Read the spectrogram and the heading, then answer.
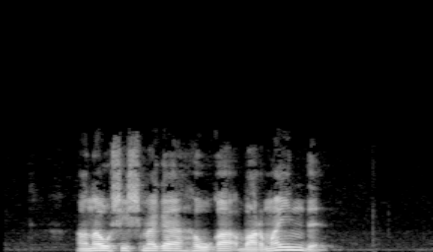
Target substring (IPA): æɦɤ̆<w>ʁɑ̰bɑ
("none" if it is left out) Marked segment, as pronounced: w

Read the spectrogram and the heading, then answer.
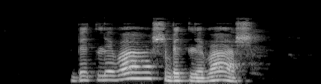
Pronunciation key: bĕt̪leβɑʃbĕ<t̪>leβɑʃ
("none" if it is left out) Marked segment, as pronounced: t̪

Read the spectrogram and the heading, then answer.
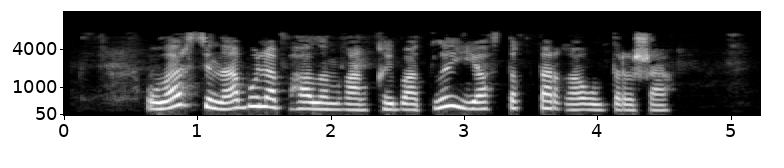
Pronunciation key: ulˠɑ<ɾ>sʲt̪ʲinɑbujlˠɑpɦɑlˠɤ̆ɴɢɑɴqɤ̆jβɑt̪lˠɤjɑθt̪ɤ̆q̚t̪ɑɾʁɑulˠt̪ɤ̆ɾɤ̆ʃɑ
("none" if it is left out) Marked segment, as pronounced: ɾ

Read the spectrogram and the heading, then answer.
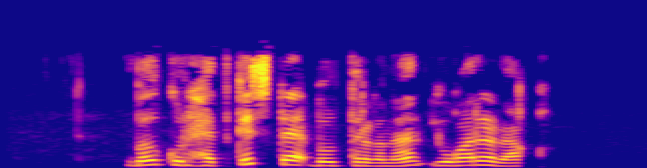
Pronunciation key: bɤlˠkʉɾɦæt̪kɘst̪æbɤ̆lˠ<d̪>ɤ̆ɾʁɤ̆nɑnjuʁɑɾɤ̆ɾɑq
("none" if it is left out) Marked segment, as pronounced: t̪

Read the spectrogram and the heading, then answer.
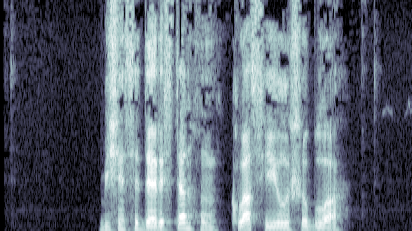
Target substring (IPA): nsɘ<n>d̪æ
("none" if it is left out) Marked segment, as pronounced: none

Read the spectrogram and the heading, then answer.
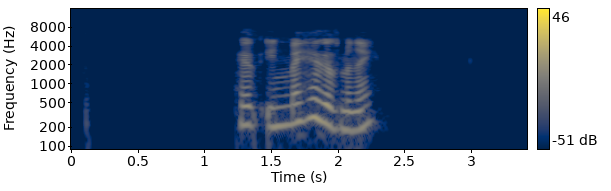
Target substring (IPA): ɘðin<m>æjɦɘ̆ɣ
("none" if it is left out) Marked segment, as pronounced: m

